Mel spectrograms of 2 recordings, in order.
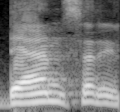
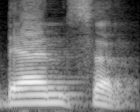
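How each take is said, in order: No difference in how they are said.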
